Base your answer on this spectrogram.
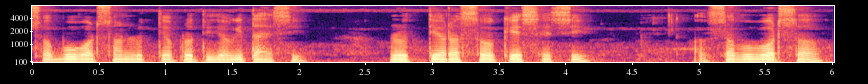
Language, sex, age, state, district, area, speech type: Odia, male, 18-30, Odisha, Subarnapur, urban, spontaneous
